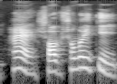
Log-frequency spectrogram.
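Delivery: ordinary talk, nothing marked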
